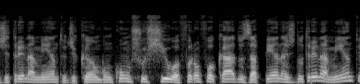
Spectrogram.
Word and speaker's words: Shushiwa: Um dos homens que teve o maior impacto no treinamento em artes marciais de Kambun foi um homem chamado Shou Tsuruo, pronunciado no Japão como Shushiwa, em sua escola, o Templo de Fushuanshin.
